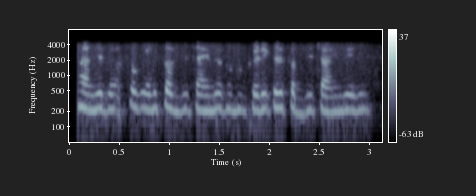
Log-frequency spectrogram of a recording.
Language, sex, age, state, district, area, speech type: Punjabi, female, 18-30, Punjab, Barnala, rural, conversation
